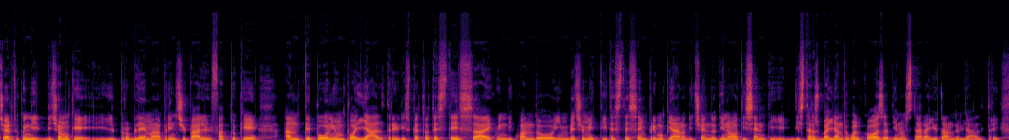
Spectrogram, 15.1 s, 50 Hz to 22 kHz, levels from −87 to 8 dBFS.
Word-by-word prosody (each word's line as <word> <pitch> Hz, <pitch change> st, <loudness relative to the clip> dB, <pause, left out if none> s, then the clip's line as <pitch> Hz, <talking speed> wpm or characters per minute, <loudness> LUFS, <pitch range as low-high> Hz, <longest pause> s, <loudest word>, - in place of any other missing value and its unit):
Certo, -, -, +3 dB
quindi 135 Hz, -3 st, +1 dB
diciamo 130 Hz, +3 st, +2 dB
che 125 Hz, -2 st, 0 dB
il 125 Hz, +2 st, -3 dB
problema 115 Hz, -1 st, +2 dB
principale 115 Hz, 0 st, +1 dB
è -, -, -1 dB
il 105 Hz, -, -3 dB
fatto 115 Hz, +1 st, -3 dB
che 115 Hz, -1 st, 0 dB, 0.4 s
anteponi 120 Hz, 0 st, +3 dB
un 115 Hz, -1 st, +2 dB
po' 120 Hz, +2 st, +3 dB
gli 115 Hz, +2 st, +2 dB
altri 110 Hz, 0 st, 0 dB
rispetto 115 Hz, +2 st, -3 dB
a -, -, +1 dB
te 130 Hz, +3 st, 0 dB
stessa 130 Hz, +1 st, +2 dB
e 120 Hz, -1 st, 0 dB
quindi 115 Hz, -2 st, -3 dB
quando, 110 Hz, -1 st, 0 dB
invece, 115 Hz, +2 st, -1 dB
metti 110 Hz, 0 st, -2 dB
te 120 Hz, +1 st, -3 dB
stessa 120 Hz, +2 st, -3 dB
in 115 Hz, -2 st, 0 dB
primo 115 Hz, -2 st, -1 dB
piano, 110 Hz, -2 st, +1 dB
dicendo 110 Hz, +1 st, -2 dB
di 120 Hz, +2 st, -2 dB
no, 110 Hz, -1 st, +2 dB
ti 110 Hz, -, -7 dB
senti 110 Hz, +1 st, -2 dB
di 115 Hz, +1 st, -5 dB
star 115 Hz, +1 st, +1 dB
sbagliando 110 Hz, 0 st, +1 dB
qualcosa, 115 Hz, 0 st, +1 dB
di 110 Hz, 0 st, -5 dB
non 105 Hz, 0 st, -3 dB
stare 110 Hz, +1 st, -2 dB
aiutando 105 Hz, 0 st, -2 dB
gli 105 Hz, +1 st, -5 dB
altri. 105 Hz, +2 st, -6 dB
115 Hz, 180 wpm, -23 LUFS, 110-120 Hz, 0.4 s, Certo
